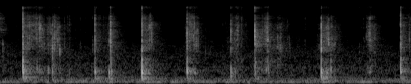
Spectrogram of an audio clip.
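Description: A metal spoon stirring chopped tomato and onion in a plastic bowl, with irregular scrapes and clicks of the spoon against the bowl, about three a second.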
